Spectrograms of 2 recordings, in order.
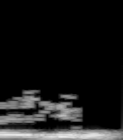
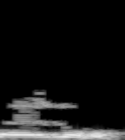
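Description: First: The middle vowel is an 'i' sound. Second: The middle vowel is a 'u' sound. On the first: "تقول ضرب يضرب، جلب يجلب" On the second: "نصر ينصر، جلب يجلب"

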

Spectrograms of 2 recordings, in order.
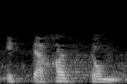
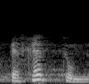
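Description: First: The kh sound is heavy and full. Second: The kh sound is light and thin. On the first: The speaker calls it right. "كل خاء مفتوحة خاء" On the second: The speaker calls it wrong. "اوعى تقول لي اتخذتم"

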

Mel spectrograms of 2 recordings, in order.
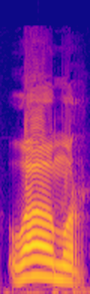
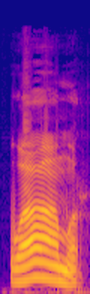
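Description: Both takes have the same delivery.

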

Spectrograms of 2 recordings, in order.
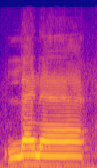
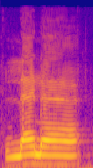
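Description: No difference in how they are said.

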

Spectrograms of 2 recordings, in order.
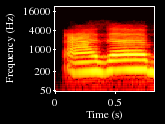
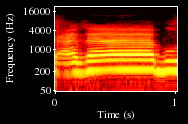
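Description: First: The long vowel is held about two beats. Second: The long vowel is stretched to about three beats. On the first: The speaker calls it right. "عذاب بس" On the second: The speaker calls it wrong. "بتزيدي في المد كأنه ثلاثة"

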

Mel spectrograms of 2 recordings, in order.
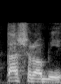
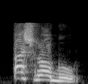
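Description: First: The word ends with an i vowel. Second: The word ends with a u vowel. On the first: "tadi yang dia apa di kasrah ya" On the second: "kalau dibaca dhammah"

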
